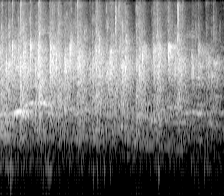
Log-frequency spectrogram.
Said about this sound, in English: Hallelujah. Oh, clap your hands and praise Him this morning.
